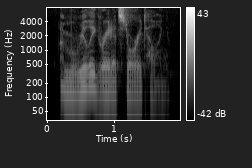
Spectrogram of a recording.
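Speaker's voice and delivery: pitch dropping as breath goes out. Demonstrating how to sound more confident, speaking while exhaling: pitch falling on the exhale. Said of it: "your voice has a tendency to go down in tone".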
